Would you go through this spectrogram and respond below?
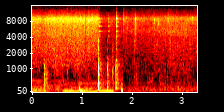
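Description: Bacon fries in a pot on the stove for mac and cheese, giving a steady close sizzle broken by a few sharp clanks and scrapes from stirring.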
